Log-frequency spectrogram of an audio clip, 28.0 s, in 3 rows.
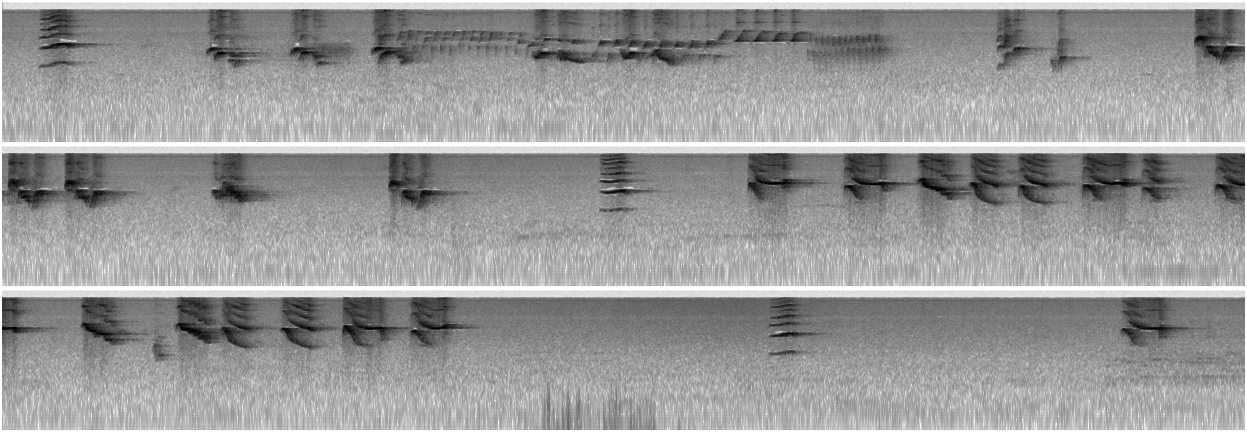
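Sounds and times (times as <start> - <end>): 
Oriental magpie-robin song: 0.3 - 6.7, 7.4 - 8.2, 8.9 - 10.3, 10.9 - 11.4, 12.2 - 12.8, 13.8 - 14.3, 14.9 - 22.2, 24.4 - 24.8, 27.0 - 27.6.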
